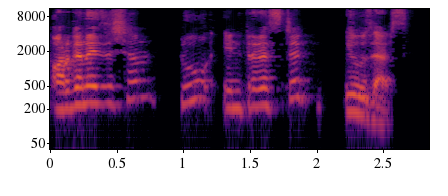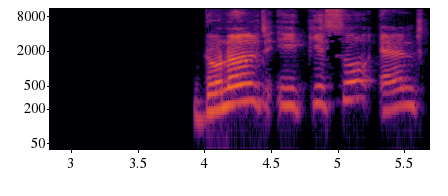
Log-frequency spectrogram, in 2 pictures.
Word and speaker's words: Kieso: Donald কিসো and Kimmel. Donald কিসো, কিসো বানানটা দেখেন, KIESO, কিসো মানে উচ্চারণের সাথে কিন্তু নামের ইংরেজি বানানের অমিল আছে। KIESO, কিসো।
